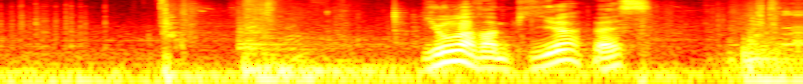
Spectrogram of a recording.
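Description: An arrow thuds into a body.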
